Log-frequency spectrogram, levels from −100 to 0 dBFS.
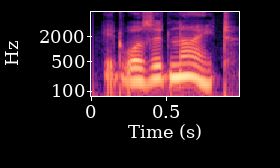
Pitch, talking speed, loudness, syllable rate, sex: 195 Hz, 240 wpm, -14 LUFS, 4.9 syllables/s, female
